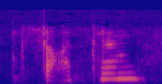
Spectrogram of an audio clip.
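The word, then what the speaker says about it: Tsaatan: These are called the Tsatan, spelled with a T, T-S-A-A-T-A-N.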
